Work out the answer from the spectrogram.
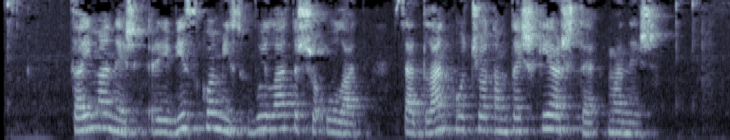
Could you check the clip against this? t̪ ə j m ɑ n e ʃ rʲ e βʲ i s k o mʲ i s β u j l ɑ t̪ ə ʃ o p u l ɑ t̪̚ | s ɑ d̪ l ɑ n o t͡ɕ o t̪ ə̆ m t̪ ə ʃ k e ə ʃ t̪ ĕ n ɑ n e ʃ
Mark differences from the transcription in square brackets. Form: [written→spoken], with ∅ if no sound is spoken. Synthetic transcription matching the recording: t̪ ə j m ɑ n e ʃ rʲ e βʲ i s k o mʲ i s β u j l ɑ t̪ ə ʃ o [p→ʔ] u l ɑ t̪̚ | s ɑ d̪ l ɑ n o t͡ɕ o t̪ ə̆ m t̪ ə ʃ k e ə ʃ t̪ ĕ [n→m] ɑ n e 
